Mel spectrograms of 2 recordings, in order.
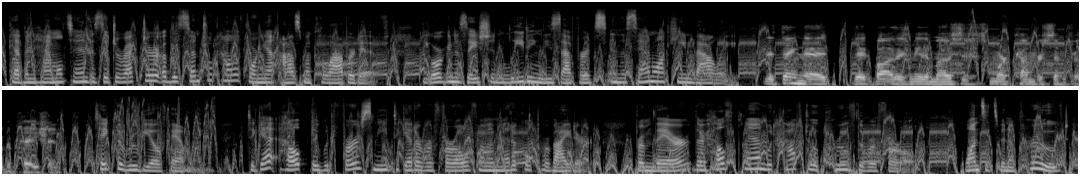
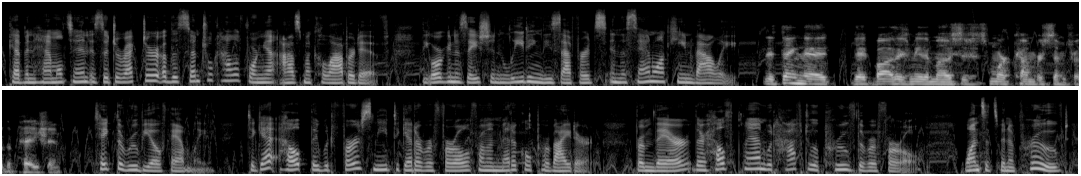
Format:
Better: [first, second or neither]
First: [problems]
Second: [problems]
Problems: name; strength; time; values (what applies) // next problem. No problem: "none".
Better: second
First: background music; loud; throughout; 9 dB below the speech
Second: background music; faint; throughout; 25 dB below the speech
